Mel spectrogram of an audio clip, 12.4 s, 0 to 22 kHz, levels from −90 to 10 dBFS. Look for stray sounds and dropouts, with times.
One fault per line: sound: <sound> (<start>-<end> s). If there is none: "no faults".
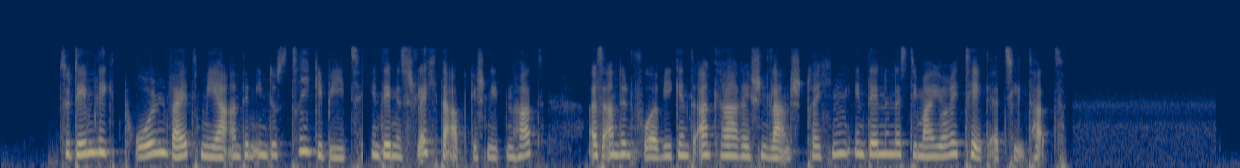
no faults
